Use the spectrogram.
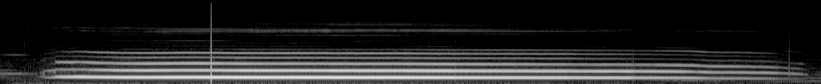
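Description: A single long wolf howl, steady and loud, holding one mournful pitch for about seven seconds before sliding slightly downward and fading. No voices accompany it.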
